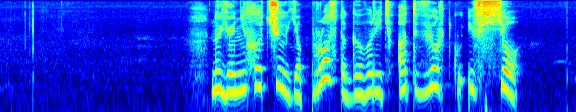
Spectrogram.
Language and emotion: Russian, angry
